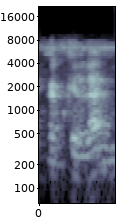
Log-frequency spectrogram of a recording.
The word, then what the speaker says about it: gegelan: Tapi itu dulu jadi dasar bahasa bacanya benar gegelan ya, Mas? Gegelan atau gegelan sama aja keduanya. Kegelan atau gegelan sama.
